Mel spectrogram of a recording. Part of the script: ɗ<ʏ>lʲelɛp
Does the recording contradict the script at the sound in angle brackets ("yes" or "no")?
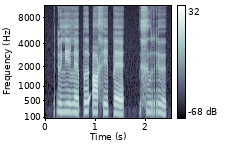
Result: no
